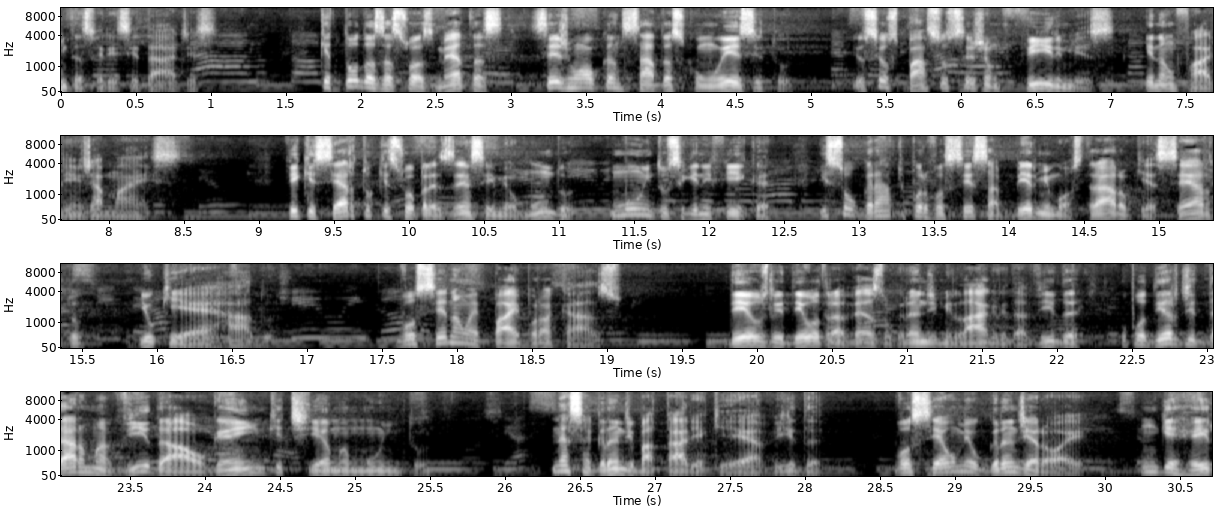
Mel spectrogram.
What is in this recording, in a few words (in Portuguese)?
ANIV PAI, telemensagem aniversario pai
